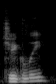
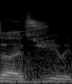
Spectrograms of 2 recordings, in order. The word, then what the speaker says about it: Gigli: Jiggly? His name is Jiggly? Jiggly tits? It's Gigli, by the way. Ah, Gigli. What? My name. Meanwhile, you got something for me? Jiggly? Rhymes with really?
